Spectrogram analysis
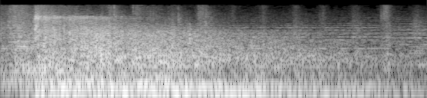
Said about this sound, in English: They fired many guns when they came inside of us, and we answered them with the cannon.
